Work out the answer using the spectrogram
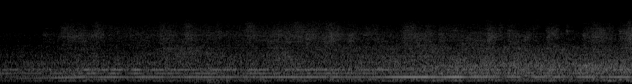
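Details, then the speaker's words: Pool and spa filtration pump priming at high speed in spa mode: fast, steady tone creeping up in pitch over a hissy, churning rush. The pump is drawing air from heavy water aeration in a tiny test tank. "During this priming cycle here where the pumps are running at high speed, there's so much irration of the water happening in my test tank that you can see it and hear it in the pumps here."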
